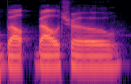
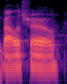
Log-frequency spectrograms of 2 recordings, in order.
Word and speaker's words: Balatro: the online game went to Helldivers 2, mobile Balatro, indie game, I'd say achievement for an independent game, Balatro, or Balatro, depending on how you want to pronounce it.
